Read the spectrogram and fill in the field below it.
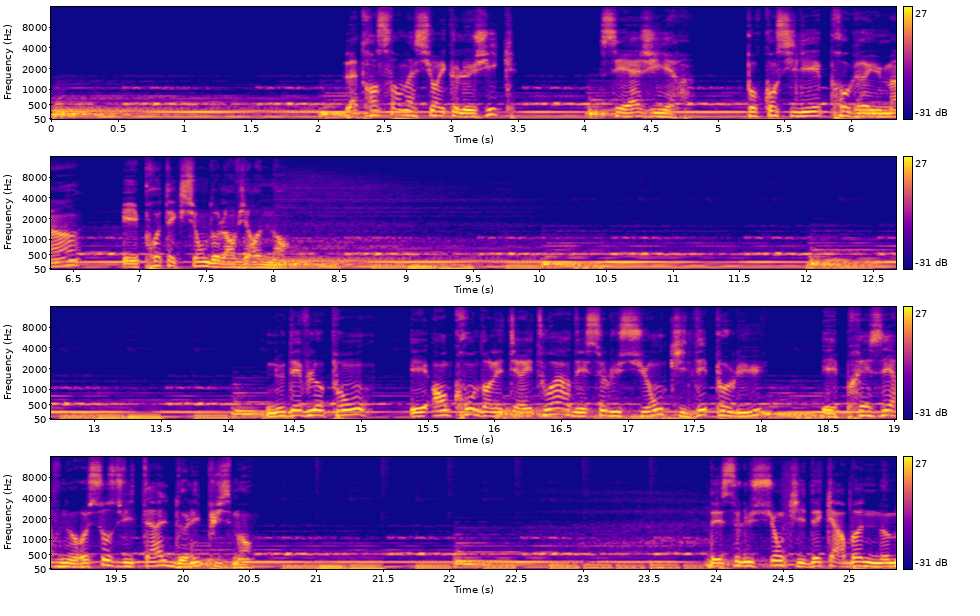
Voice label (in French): full mix FR homme; Veolia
